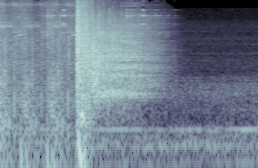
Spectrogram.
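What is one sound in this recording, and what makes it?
A blow strikes and bones shatter with a loud crash.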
